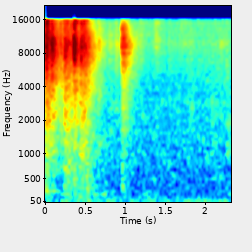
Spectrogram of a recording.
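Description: Foil wrapper of a hockey card pack crinkling as it is torn open, dying away about half a second in, followed by a single faint tick about a second in.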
